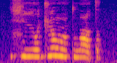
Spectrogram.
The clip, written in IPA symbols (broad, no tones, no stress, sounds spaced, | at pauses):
ɕ iː o̯ d͡ʒ ɔ̃ː t w ɑ t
